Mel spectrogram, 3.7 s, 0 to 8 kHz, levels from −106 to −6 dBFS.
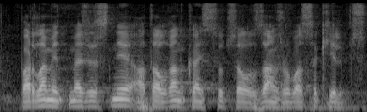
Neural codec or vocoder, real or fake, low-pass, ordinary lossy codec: none; real; 7.2 kHz; none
